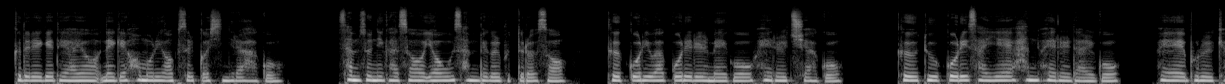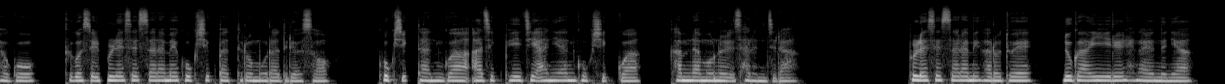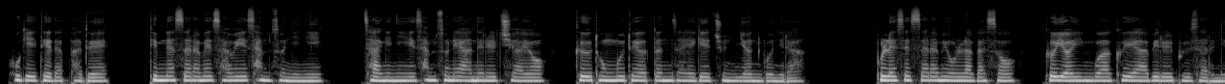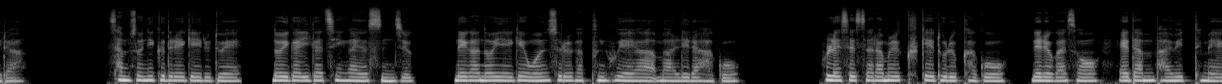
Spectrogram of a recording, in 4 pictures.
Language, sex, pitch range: Korean, female, 165-185 Hz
